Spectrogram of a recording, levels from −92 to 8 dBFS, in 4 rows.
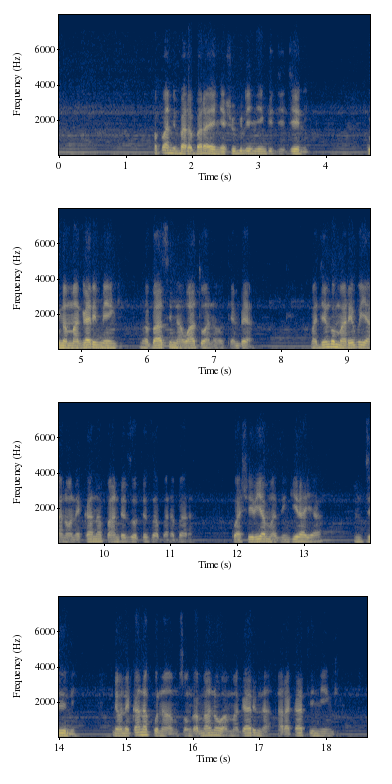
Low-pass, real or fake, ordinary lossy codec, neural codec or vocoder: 7.2 kHz; real; Opus, 32 kbps; none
